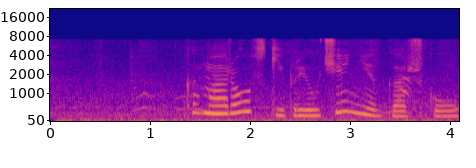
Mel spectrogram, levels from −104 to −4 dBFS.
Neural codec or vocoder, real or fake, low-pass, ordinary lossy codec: none; real; 7.2 kHz; none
